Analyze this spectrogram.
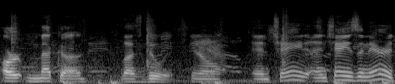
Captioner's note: male Voice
